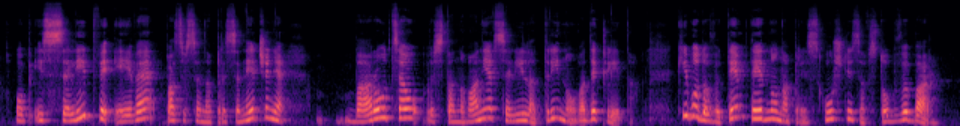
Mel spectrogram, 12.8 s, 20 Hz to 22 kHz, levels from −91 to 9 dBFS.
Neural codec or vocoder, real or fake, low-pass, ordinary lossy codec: none; real; 19.8 kHz; none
